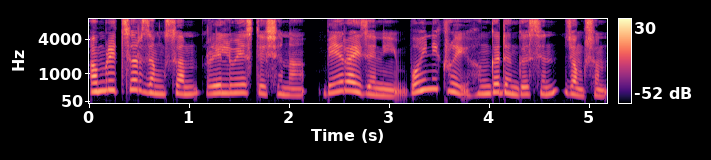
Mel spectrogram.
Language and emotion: Bodo, neutral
